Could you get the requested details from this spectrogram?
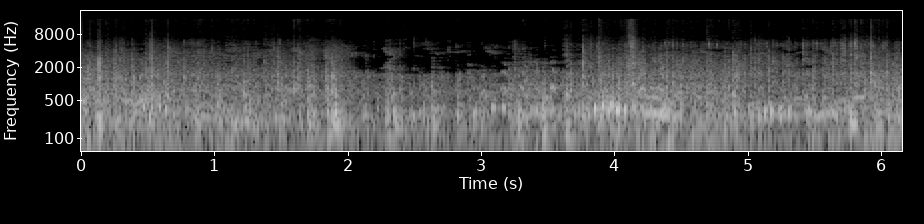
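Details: Shirazi pigeons (Columba livia) give soft, low, throaty coos against a murmuring indoor background.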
